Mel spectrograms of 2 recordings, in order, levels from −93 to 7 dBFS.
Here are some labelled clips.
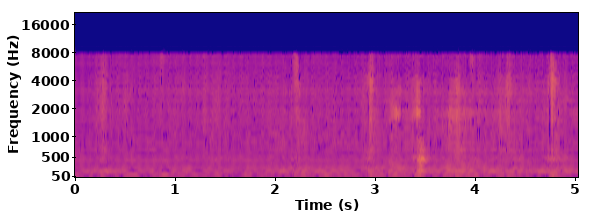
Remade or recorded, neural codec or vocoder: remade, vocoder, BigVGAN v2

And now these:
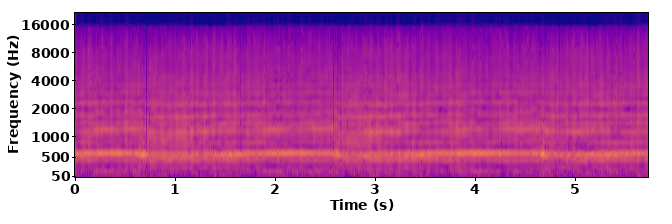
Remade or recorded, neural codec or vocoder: remade, vocoder, BigVGAN v2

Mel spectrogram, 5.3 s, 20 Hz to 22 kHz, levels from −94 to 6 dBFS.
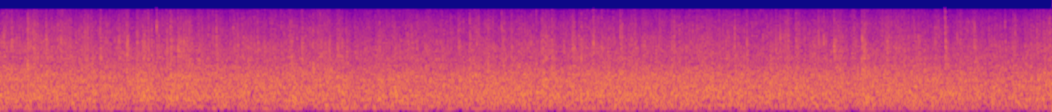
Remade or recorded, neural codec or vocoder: recorded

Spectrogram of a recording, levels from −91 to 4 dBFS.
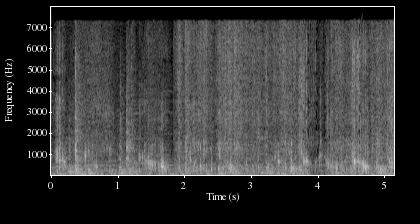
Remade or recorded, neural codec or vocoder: remade, vocoder, BigVGAN v2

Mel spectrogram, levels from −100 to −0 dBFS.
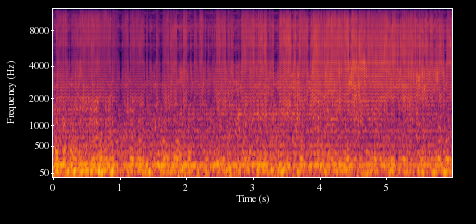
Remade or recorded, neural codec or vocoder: remade, vocoder, BigVGAN v2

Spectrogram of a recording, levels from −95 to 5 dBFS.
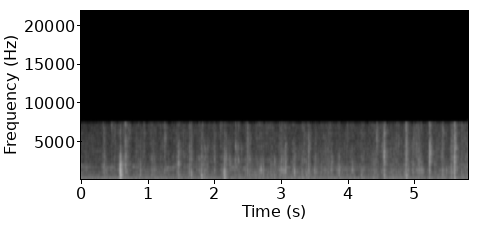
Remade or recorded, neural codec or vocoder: remade, vocoder, BigVGAN v2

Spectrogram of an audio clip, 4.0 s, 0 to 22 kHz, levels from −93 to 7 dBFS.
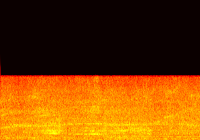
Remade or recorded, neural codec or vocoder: remade, vocoder, BigVGAN v2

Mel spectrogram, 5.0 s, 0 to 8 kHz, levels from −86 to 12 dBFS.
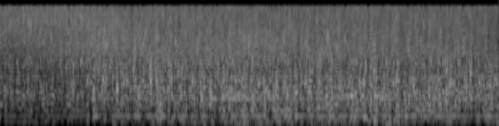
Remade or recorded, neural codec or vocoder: remade, vocoder, BigVGAN v2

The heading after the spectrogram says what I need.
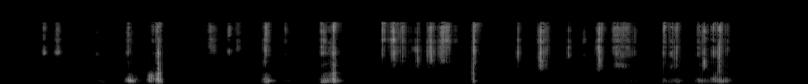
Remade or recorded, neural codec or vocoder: remade, vocoder, BigVGAN v2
